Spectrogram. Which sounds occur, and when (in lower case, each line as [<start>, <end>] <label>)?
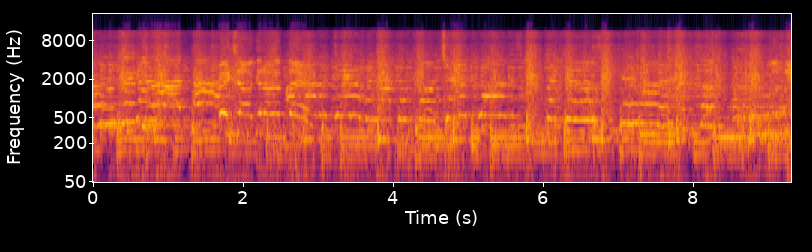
[0.00, 1.65] male singing
[0.00, 1.71] female singing
[0.00, 9.31] music
[0.38, 0.46] clapping
[0.88, 1.08] clapping
[1.65, 3.14] man speaking
[2.56, 5.81] female singing
[3.77, 3.96] clapping
[4.31, 4.47] clapping
[5.29, 5.43] clapping
[6.03, 6.76] female singing
[6.28, 6.40] clapping
[7.04, 8.41] female singing
[7.24, 7.37] clapping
